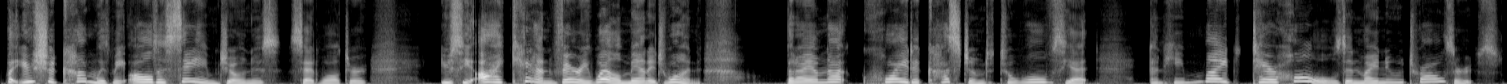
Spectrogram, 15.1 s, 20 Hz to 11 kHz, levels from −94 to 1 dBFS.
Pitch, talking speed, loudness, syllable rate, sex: 290 Hz, 150 wpm, -22 LUFS, 4.2 syllables/s, female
